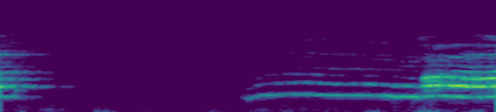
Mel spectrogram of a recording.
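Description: Ragdoll cat yowling: one long, drawn-out yowl trails off just after the start, and after about a second of silence another begins and swells. These are the night-time distress yowls of a cat unsettled by a move to a new home.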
